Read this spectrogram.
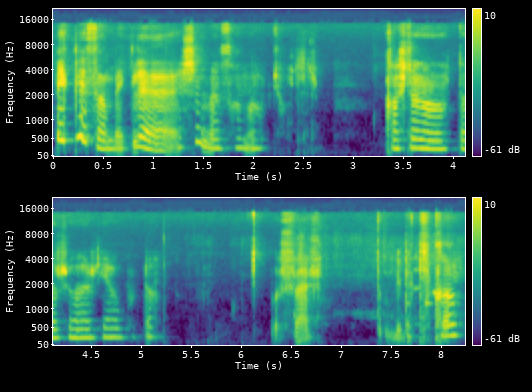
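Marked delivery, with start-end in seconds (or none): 1.3-8.2 fast unvoiced whisper of a plotter; scheming whisper. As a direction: plot revenge under the breath. Plotting torture in secret.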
